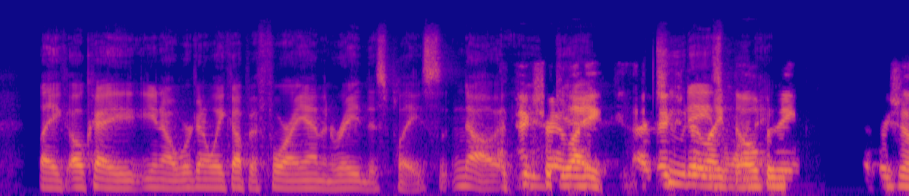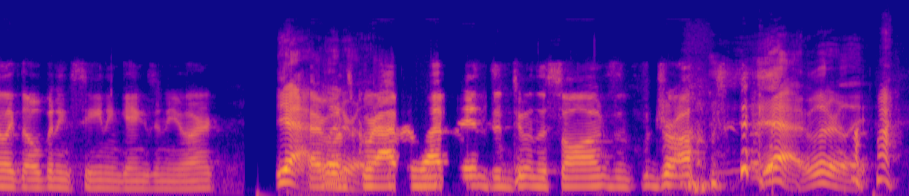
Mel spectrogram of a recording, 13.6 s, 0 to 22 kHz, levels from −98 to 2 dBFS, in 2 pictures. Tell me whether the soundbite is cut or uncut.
uncut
